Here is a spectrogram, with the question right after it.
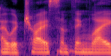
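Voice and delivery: ordinary delivery

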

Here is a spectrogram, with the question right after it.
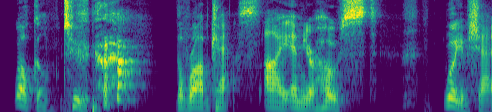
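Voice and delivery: grand, theatrical, dramatic announcer voice. Opening the Robcast as its host, doing a William Shatner impression. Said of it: "Start talking like William Shatner".

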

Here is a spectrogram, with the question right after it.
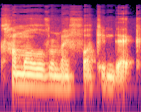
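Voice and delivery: low, deep bass, quiet whisper. Retelling words whispered in the speaker's ear: imitating a quiet whisper. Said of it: "he just whispered in my ear really quietly".

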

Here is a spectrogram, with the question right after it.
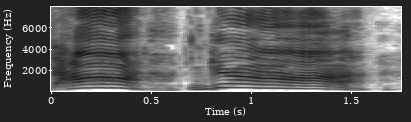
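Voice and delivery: very high, swooping, human-sounding shriek. Voicing a flaming vampire bat that swoops past: screaming in a human voice. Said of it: "screaming with a human voice".

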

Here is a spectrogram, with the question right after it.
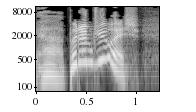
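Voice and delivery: surprised, high voice with wide-ranging pitch.

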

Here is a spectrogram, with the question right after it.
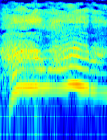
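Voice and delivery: very high hollering, drawn-out lady voice. Speaker retells yelling at a passerby from a passing car, retelling a yell.

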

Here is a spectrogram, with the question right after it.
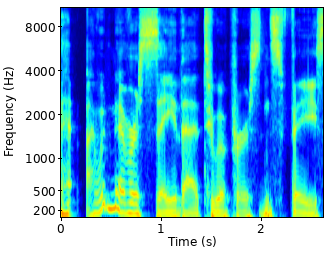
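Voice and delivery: put-on words spoken through laughter, swooping. Retelling what they said after insulting someone, laughing while talking. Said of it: "I was laughing going like".

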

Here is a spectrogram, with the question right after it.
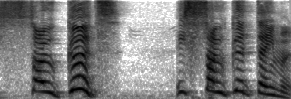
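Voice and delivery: loud, fired-up, excited yell, rising in pitch. Praising a wrestler to another speaker, yelling excitedly. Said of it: "I'm yelling again".

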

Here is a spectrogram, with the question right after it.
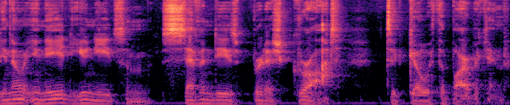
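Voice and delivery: ordinary delivery

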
